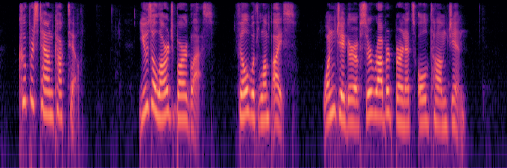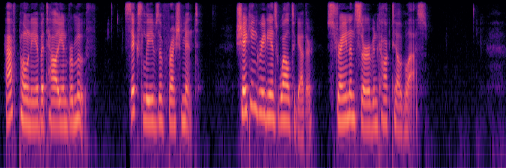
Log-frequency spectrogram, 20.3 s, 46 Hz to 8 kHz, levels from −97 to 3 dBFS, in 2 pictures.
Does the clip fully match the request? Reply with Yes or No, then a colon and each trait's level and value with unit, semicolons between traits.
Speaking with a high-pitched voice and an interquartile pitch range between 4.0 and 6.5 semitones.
Yes: high, 205 Hz; average, 4.3 semitones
